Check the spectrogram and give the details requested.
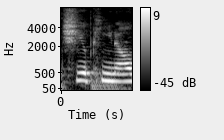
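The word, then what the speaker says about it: Cioppino: I made Chiapino last night. A San Francisco. Could you say that again? Chiopino? Chiapino? Is that Wow. how you pronounce it? I don't know. I think it's just Chapino.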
